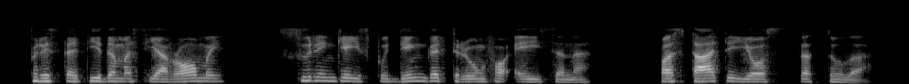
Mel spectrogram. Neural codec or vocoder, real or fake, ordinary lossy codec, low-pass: codec, 16 kHz, 2 kbps, X-Codec, HuBERT features, trained on LibriSpeech; fake; AAC, 24 kbps; 5.4 kHz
